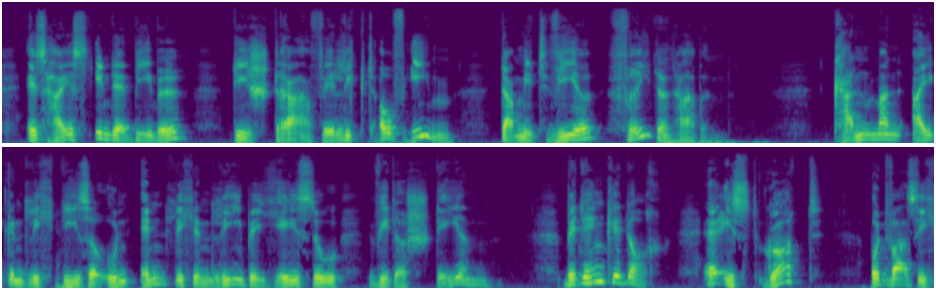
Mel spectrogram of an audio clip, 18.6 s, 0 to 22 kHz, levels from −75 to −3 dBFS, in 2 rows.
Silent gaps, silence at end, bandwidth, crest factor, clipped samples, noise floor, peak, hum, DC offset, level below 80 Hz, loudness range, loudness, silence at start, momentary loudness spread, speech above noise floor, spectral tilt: none; 0 s; 17.5 kHz; 20 dB; under 0.1%; -51 dBFS; 0 dBFS; none; under 0.1%; -40 dBFS; 3 LU; -20 LUFS; 0 s; 10 LU; 31 dB; -5 dB/octave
